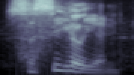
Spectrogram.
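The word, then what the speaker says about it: caecilian: They're called, now I believe I'm pronouncing this right, it's pronounced Sicilian, but it's C-A-E instead of how you would think, like, you know, Sicily.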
